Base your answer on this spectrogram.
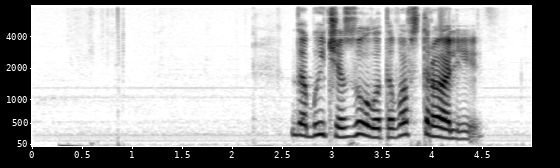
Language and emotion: Russian, sad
